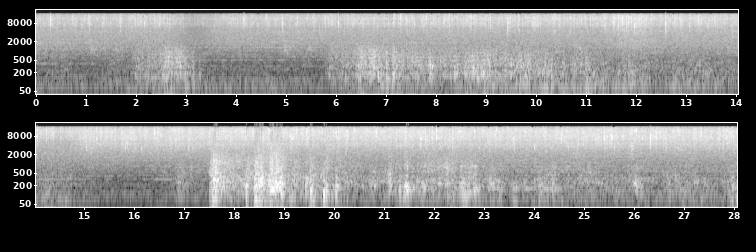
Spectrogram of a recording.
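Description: Thunderstorm: steady rain with thunder rumbling several times, loudest in a sudden clap a little past halfway that rolls on for a few seconds.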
